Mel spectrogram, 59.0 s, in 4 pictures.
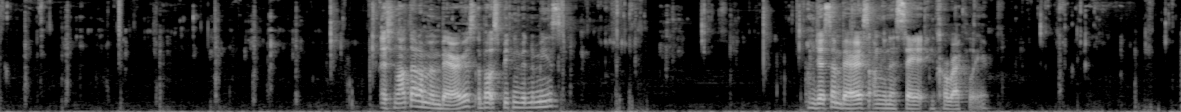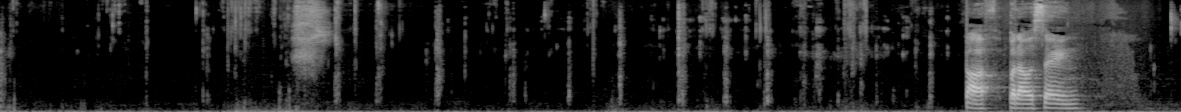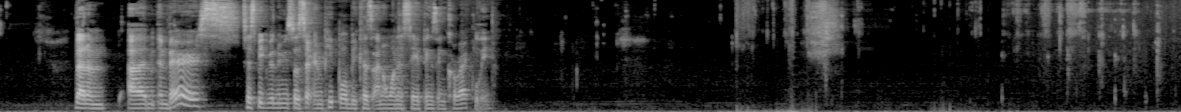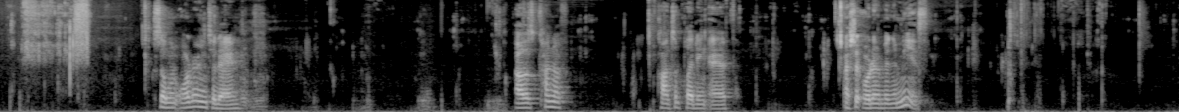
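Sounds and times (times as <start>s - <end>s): chewing food: 0.0s - 27.4s, 28.7s - 30.4s, 35.7s - 46.4s, 47.3s - 59.0s.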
